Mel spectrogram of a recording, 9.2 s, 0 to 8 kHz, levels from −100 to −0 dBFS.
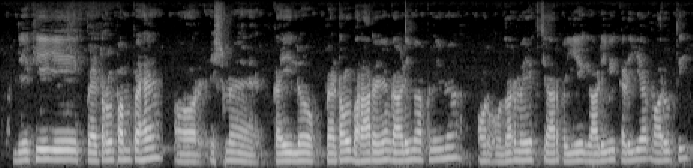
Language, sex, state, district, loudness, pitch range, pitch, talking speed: Hindi, male, Uttar Pradesh, Hamirpur, -28 LUFS, 140-165 Hz, 150 Hz, 190 wpm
